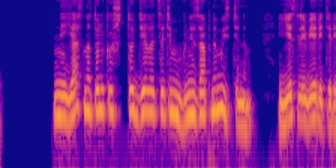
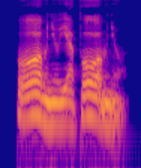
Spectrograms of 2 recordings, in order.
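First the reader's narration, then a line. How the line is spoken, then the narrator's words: Grumbling. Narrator (Russian): проворчал он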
